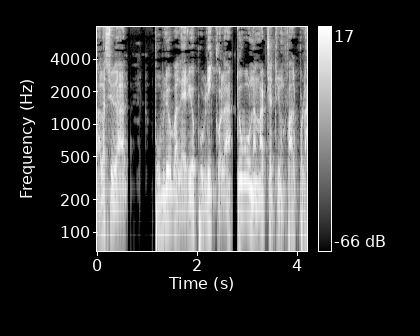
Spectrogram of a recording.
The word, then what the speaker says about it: Publícola: Yo decía Publícola, pero en realidad se dice Publícola, con un acento en la letra I, y eso proviene del latín servicio al público.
